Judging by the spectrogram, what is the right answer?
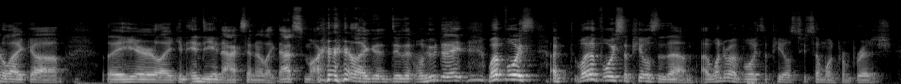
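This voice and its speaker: A man hosting a live podcast, commenting casually on a video and rambling with many fillers as he thinks aloud. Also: mid-range voice. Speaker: podcast host reacting to a video.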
